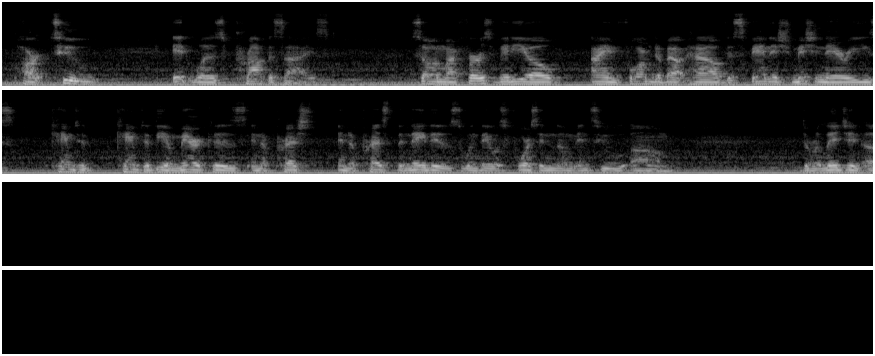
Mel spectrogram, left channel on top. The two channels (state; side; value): silent; right; digital silence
